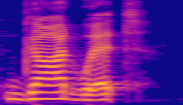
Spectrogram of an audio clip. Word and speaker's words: godwit: This bird, a juvenile bar-tailed godwit.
